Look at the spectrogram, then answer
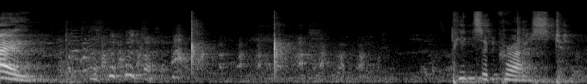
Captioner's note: audience laughing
